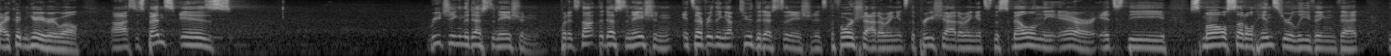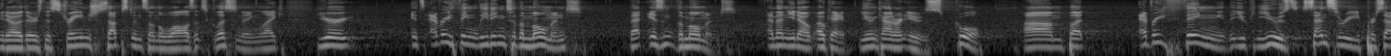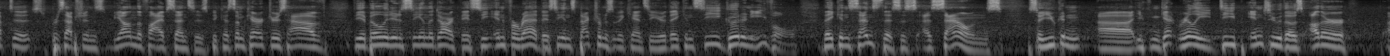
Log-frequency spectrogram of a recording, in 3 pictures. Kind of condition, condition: setting, live audience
